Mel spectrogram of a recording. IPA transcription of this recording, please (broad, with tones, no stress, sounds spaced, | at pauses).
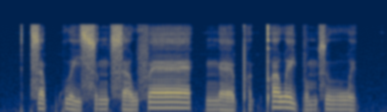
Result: t͡s ɐ˨˥ p̚ kʷ e˨˩ j s ʊ˨ ŋ s ɐ˨˧ w f ɛː˥ | ŋ ɛː˨˩ pʰ ɐ˨ k̚ pʰ ɐ˥ w e˨˩ j p ɐ˨˧ m s uː˨ w ɪ˨˥ k̚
